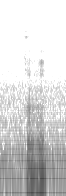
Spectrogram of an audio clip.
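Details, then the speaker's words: Bella, a sleeping pet, snoring on a live stream; a single low, rumbling snore under half a second against quiet room noise. "You can hear Bella snore from your house. Her motor is running."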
